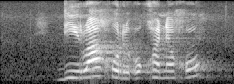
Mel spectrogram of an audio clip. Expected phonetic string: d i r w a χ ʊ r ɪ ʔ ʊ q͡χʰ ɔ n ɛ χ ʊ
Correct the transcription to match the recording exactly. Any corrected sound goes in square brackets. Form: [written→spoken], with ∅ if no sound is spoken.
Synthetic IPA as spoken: d i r w a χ ʊ r ɪ ʔ ʊ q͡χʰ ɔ n ɛ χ ʊ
